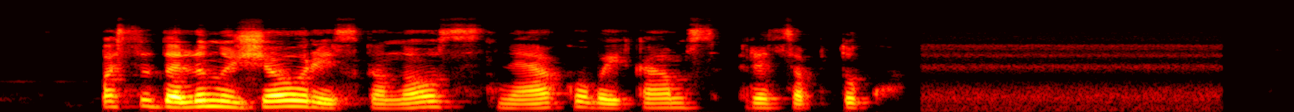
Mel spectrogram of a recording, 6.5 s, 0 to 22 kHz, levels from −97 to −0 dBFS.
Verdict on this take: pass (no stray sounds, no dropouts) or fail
pass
